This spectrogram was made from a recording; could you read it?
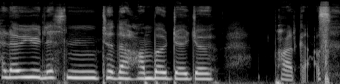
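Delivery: tiny high voice. A young guest repeats the podcast intro after the host: teeny tiny little voice. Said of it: "that teeny tiny little voice there was little Eve".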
